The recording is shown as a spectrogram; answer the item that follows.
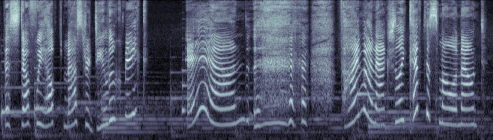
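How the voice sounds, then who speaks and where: A woman voicing a tiny, excitable, childlike fairy companion with a squeaky, perky delivery in an anime game. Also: takes it slowly, over loud music, heavily acted. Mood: eager, explanatory. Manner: refers to self in third person, perky.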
